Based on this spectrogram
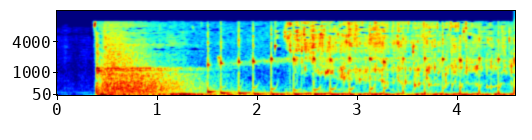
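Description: A bottle of Argentine Malbec from Mendoza is poured. The liquid starts as a loud, steady rush, then breaks into many quick, rhythmic glugs that continue to the end.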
